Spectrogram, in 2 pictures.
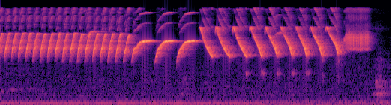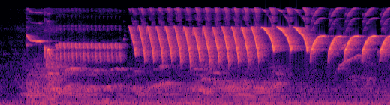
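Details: Young canary song played as a lure to prompt long rolling: fast, strongly repeated trill phrases switching between pitches, with a brief gap near the middle before the rapid rolls return.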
